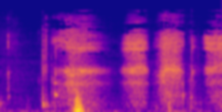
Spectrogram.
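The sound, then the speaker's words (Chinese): Heavy panting breath comes as a series of loud, rasping, noisy breaths in an uneven rhythm, with short pauses between them. “你能不能不要趴在这儿对着我的裙子喘气啊”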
